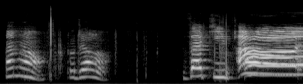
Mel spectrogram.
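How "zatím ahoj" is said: high, loud cheerful sign-off; raised, drawn-out farewell; shouted goodbye. Real, not acted. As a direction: call out farewell to the viewers. Signing off the video loudly.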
